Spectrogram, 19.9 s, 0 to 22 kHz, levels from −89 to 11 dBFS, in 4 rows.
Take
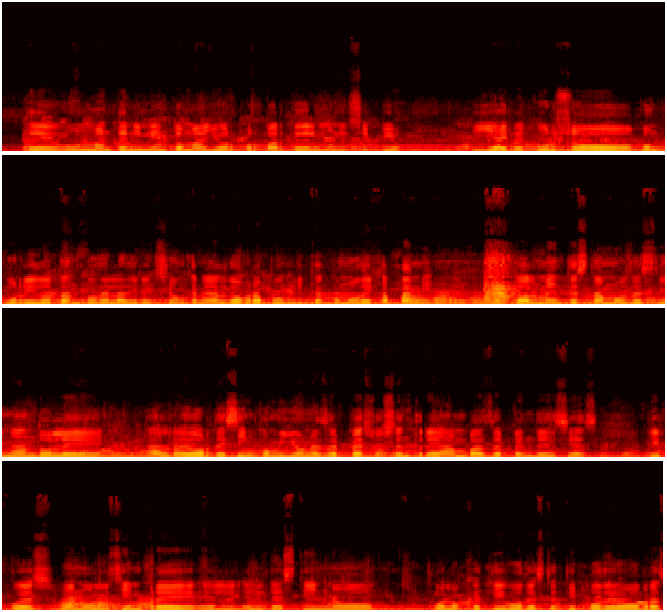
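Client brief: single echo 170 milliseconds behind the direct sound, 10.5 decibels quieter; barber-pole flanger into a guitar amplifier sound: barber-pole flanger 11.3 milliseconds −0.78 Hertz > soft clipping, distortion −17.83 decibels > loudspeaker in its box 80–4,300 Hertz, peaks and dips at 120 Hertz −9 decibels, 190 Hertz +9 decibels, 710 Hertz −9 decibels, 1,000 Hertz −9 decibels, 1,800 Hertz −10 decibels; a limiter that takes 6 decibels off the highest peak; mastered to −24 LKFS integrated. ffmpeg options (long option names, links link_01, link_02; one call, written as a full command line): ffmpeg -i in.wav -filter_complex "[0:a]alimiter=limit=-21.5dB:level=0:latency=1,aecho=1:1:170:0.299,asplit=2[link_01][link_02];[link_02]adelay=11.3,afreqshift=-0.78[link_03];[link_01][link_03]amix=inputs=2:normalize=1,asoftclip=threshold=-28dB,highpass=80,equalizer=frequency=120:width_type=q:width=4:gain=-9,equalizer=frequency=190:width_type=q:width=4:gain=9,equalizer=frequency=710:width_type=q:width=4:gain=-9,equalizer=frequency=1000:width_type=q:width=4:gain=-9,equalizer=frequency=1800:width_type=q:width=4:gain=-10,lowpass=frequency=4300:width=0.5412,lowpass=frequency=4300:width=1.3066,volume=15dB" out.wav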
